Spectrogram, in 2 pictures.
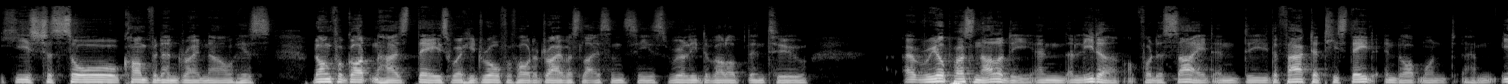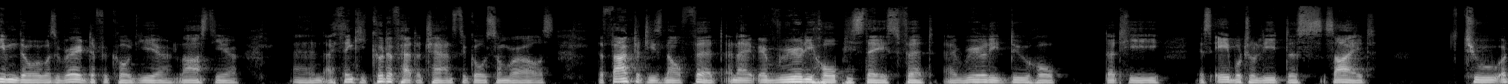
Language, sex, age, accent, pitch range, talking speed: English, male, 30-49, German, 95-110 Hz, 185 wpm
